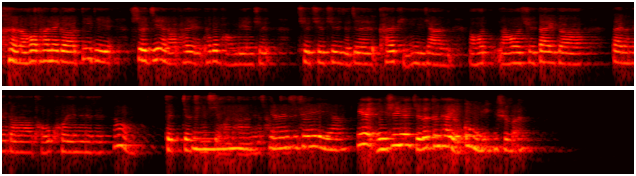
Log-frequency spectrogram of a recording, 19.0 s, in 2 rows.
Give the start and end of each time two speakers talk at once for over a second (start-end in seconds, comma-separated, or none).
12.3-14.1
